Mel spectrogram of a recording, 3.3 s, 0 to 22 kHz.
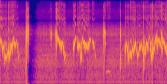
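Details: Squeaky, rambling chatter of a pet male budgerigar performing his normal farting-noise repertoire, recorded May 2017. Quick rising and falling chirps come with occasional sharp clicks.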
